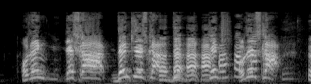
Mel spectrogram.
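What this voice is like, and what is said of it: Imitates another person's voice. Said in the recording (Japanese): “食レポモノマネ。...もしもアントニオ猪木が、熱々のおでんを食べたら。”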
